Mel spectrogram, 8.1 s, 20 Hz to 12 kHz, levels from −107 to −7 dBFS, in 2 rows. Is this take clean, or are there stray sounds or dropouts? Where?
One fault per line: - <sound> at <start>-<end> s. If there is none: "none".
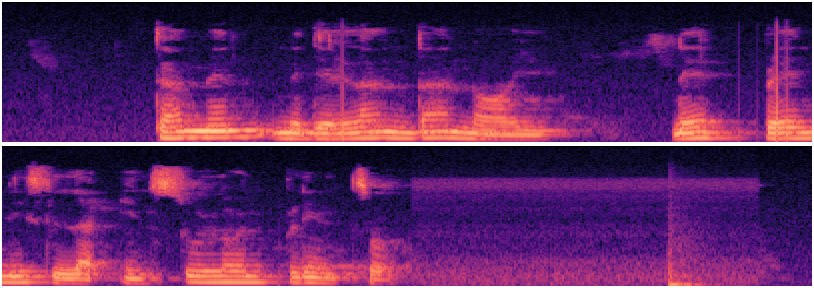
- thud at 7.4-7.7 s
